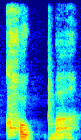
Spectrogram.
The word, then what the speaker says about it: Chokmah: Actually, I'm realizing that Chokmah is actually pronounced Kokma, and I think Chesed is Kesed.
